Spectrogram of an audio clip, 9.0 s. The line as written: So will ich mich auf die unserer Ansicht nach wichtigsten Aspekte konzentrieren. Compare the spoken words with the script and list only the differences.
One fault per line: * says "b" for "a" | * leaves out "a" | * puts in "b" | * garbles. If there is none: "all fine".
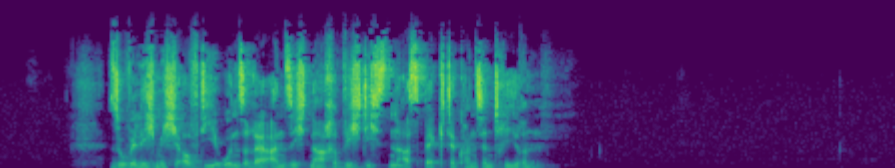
all fine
